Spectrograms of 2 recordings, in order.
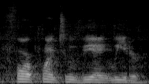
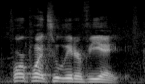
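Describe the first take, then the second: First: Said in the usual way. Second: Corrected, said louder and higher; correcting himself louder. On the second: Real, not acted. Mechanic fixing his slip to viewers, louder and higher. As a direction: punch "four point two liter V eight" up as a fix. Corrects the engine size loudly.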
